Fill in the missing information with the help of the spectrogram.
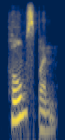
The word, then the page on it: homespun: Indian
